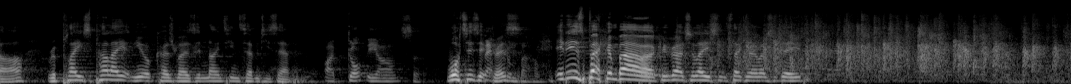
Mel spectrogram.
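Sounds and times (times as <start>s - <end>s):
speech: 0.0s - 8.5s
small group applause: 6.6s - 10.6s.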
